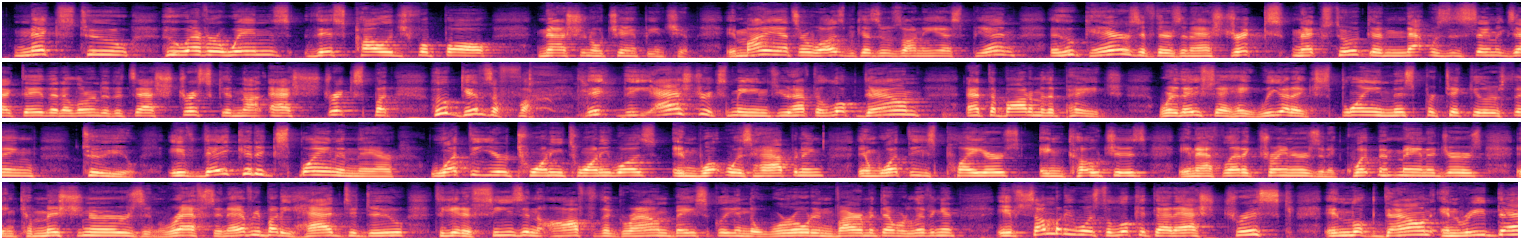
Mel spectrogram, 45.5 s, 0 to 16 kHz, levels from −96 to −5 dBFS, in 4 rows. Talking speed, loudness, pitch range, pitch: 190 wpm, -17 LUFS, 180-215 Hz, 195 Hz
